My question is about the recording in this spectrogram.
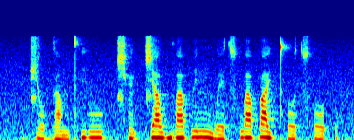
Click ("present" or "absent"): absent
